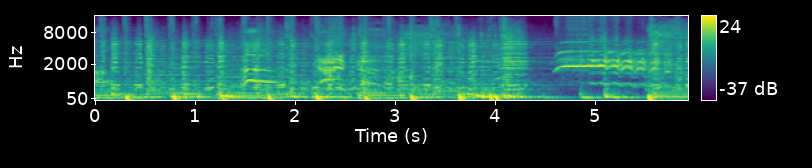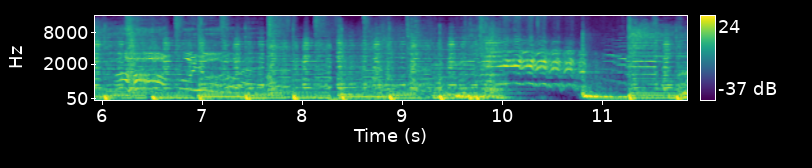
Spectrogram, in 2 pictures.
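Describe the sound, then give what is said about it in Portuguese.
A black dapple-grey horse whinnies and trots, its rising and falling neighs cutting through loud music, while a rhythmic hoofbeat clip-clop runs underneath. “Dali a pouco ouviram o tropel, olharam o campo, noite enluarada. Eu vinha vindo no tordilho negro, feliz saboreando a marcha troteada.”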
